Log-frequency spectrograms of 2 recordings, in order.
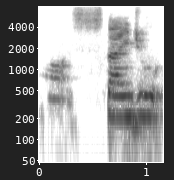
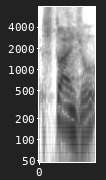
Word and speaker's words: Stangel: Stangel is the way I'd say, but yeah, Stangel rhymes with angel, so it's nice.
